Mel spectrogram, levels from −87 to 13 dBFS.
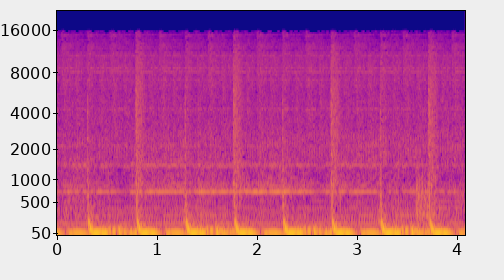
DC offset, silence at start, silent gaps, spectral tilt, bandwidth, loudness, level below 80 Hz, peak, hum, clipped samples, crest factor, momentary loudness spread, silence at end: under 0.1%; 0 s; none; -4.5 dB/octave; 16 kHz; -12 LUFS; -10 dBFS; 0 dBFS; none; under 0.1%; 10 dB; 2 LU; 0 s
